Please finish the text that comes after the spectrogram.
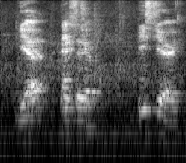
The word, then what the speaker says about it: Bestiary: Bestiary. Bestiary. Bestiary, because it's spelled best.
